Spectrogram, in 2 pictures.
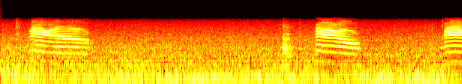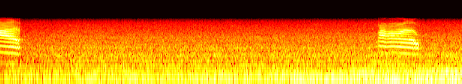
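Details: Female pet cat on a perch on the back of a sofa indoors, chattering at her owners: four loud drawn-out meows, each with a wavering rising-falling pitch, spaced several seconds apart over a low room hum.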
